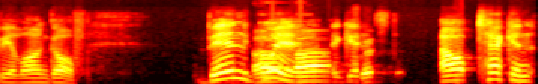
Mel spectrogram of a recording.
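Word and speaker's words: Nguyen: a long Gulf Ben Gwyn against al Tekken o kilick sorry I interrupted you say again Ben Gwyn that's Gwyn with the ngu ye n the Vietnamese Gwyn also pronounced also pronounced win win well what you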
